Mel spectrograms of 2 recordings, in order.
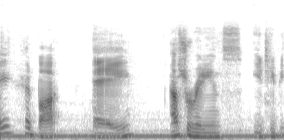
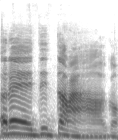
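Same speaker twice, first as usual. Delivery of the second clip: Italian-style accent; 4 semitones higher, 10 dB louder than usual. Saying the name Regidrago the way they always do, Italian-type accent. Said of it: "I have to say it in that like accent. It's like Italian type accent".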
